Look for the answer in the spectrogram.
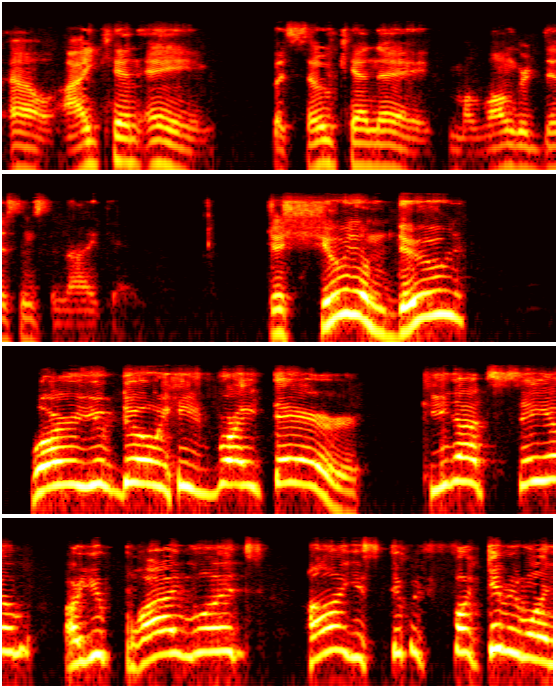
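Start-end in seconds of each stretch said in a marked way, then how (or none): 6.1-16.6 higher pitched, frustrated rant at a teammate; exasperated yelling. Real, not acted. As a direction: shout at him in disbelief.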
